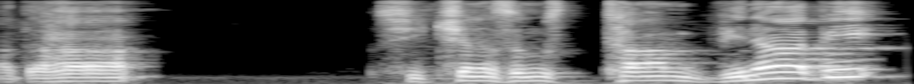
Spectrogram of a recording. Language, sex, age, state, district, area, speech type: Sanskrit, male, 45-60, Karnataka, Shimoga, rural, spontaneous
